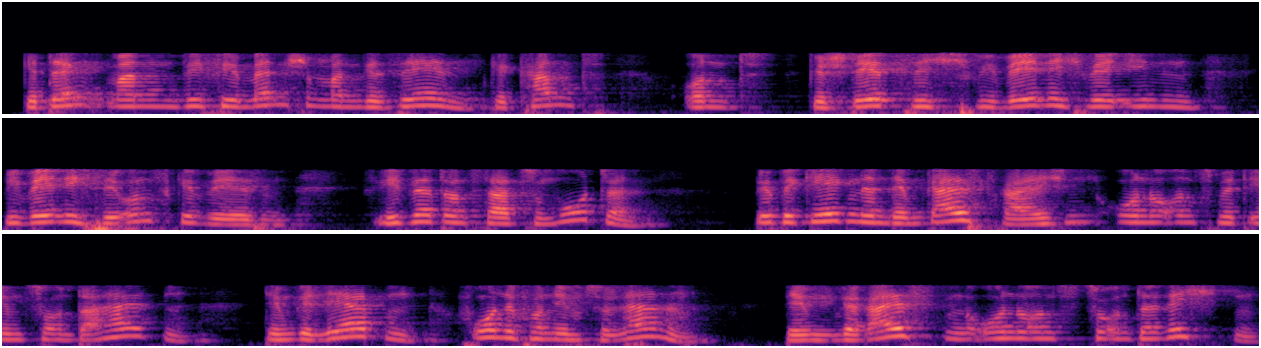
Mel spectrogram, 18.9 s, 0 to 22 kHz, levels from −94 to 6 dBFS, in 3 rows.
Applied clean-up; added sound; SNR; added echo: neural mask model DeepFilterNet 3.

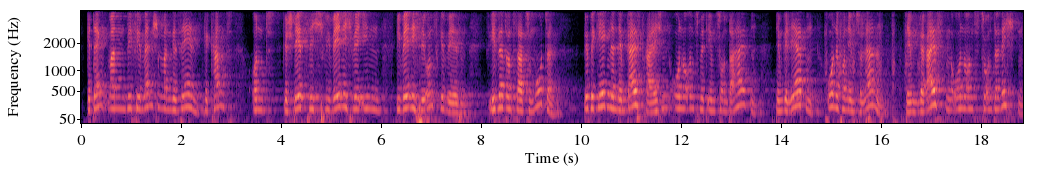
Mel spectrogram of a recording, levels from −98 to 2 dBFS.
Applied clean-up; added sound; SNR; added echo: neural separator model SepFormer DNS4.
